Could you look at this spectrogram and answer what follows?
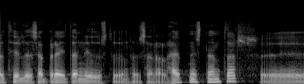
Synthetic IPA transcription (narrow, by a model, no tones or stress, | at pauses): ɾt̪ʰɪlθɛsːaðpɾeːjt̪anɪːðʏst̪œ̰ðʏ̰mθɛsːa̰ɾa̰ɾhajp̪̚nɪsnɛmt̪aɾ̥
